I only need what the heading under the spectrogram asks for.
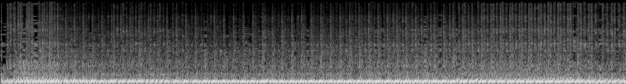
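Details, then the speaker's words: A 2011 Ram 1500 or 1975 Ford F-150 just got running for the first time, following a security light reset. It idles with a loud, uneven low rumble and irregular beat. It runs and drives but sounds awful, and the cause is unknown. "Sounds completely awful, but it does run and drive."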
